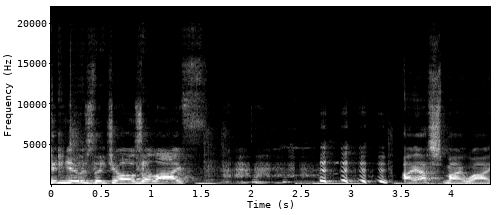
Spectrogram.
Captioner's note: laughter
